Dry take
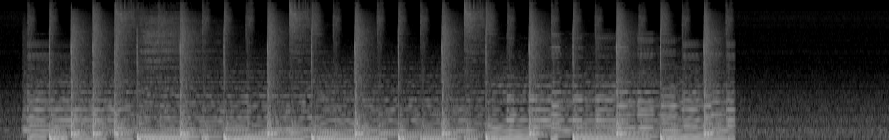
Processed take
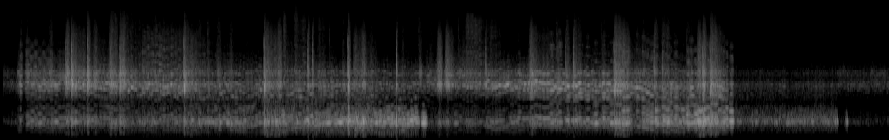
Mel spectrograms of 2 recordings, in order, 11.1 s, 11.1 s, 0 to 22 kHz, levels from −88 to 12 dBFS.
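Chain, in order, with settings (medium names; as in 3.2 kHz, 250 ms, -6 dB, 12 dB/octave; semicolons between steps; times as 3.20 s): LFO high-pass saw down 0.19 Hz 740–2200 Hz; granulator, pitch spread up and down by 3 st; vowel filter e; trim +12.5 dB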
